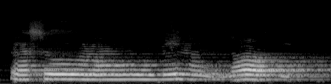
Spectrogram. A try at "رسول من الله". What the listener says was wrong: را را को मोटा करें रसूल من الله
